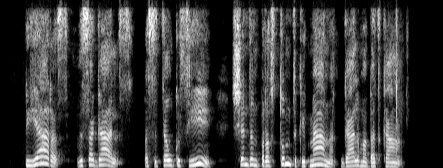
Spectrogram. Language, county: Lithuanian, Vilnius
